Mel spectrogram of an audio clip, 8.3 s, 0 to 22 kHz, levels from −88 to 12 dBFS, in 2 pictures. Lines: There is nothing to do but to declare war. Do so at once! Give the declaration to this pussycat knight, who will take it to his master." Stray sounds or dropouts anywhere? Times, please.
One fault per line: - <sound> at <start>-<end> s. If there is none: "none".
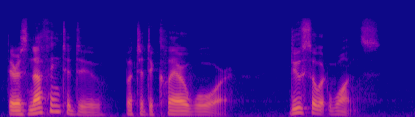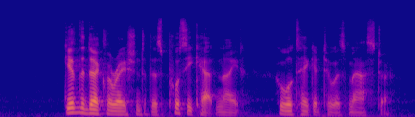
none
